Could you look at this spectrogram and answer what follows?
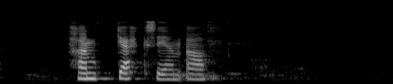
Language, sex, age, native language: Icelandic, male, 10, Icelandic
